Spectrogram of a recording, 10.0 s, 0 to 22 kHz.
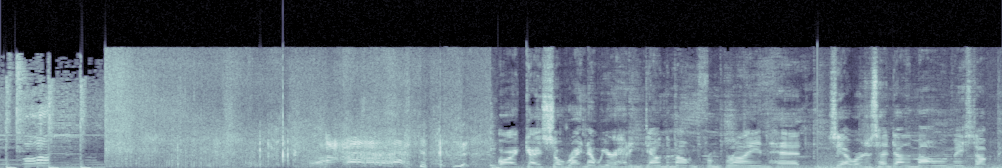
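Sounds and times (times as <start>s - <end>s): snowboard scraping over snow: 1.0s - 5.0s.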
